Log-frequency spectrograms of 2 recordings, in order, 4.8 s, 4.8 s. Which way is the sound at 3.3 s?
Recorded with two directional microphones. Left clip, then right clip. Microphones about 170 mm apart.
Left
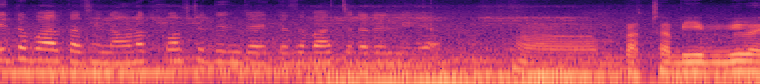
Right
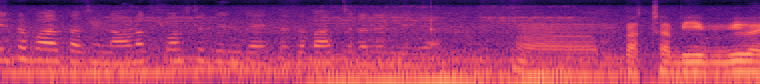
5° left (ahead or behind).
